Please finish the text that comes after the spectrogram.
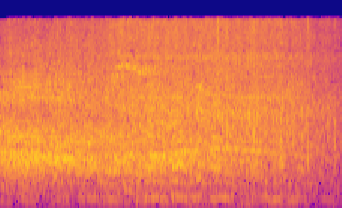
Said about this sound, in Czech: O jedno kolo dál než Korbel až do osmifinále to dotáhl Josef Šimončík. Po jeho triumfu nad zkušeným Chorvatem Zoranem Primoracem bylo ostravské publikum v extázi.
